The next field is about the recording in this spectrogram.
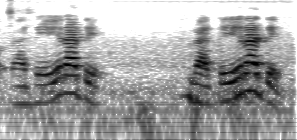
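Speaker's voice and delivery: put-on hushed slow greeting modelled for a child; soft demo. Shown as a demonstration. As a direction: say it gently so the child copies. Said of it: "આ બોલો".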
